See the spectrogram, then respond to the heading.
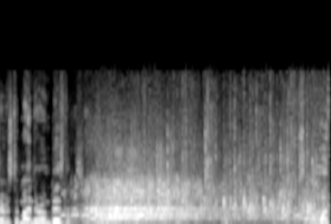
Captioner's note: laughter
